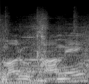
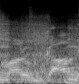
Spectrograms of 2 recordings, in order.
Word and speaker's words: Marugame: like you said there's i think originally it was maru kame and then they changed it to maru game and now it's back to kameh so either way it's correct tomato tomato as long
